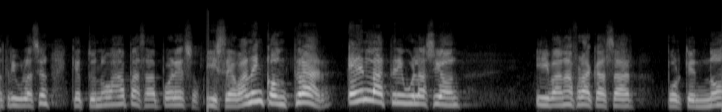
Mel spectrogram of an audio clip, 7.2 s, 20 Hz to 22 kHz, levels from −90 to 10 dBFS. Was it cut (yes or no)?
yes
